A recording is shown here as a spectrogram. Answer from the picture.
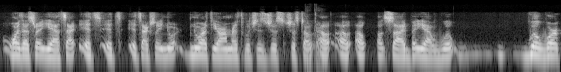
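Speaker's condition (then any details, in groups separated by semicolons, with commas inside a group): Stuttering; lifelong stutter; may freeze up mid-speech, then gets back on a roll; repeated sounds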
